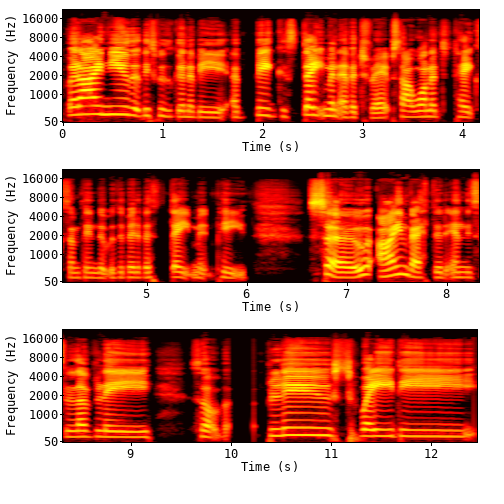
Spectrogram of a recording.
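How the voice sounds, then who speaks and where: Brief: Yorkshire woman podcast host, middle-aged, smooth resonant voice, rambling and chatty, close dry mic. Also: mid-range voice, moderate pace, a bit bright, dry recording. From England. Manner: chatty, rambling, many fillers. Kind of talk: solo podcast monologue.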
